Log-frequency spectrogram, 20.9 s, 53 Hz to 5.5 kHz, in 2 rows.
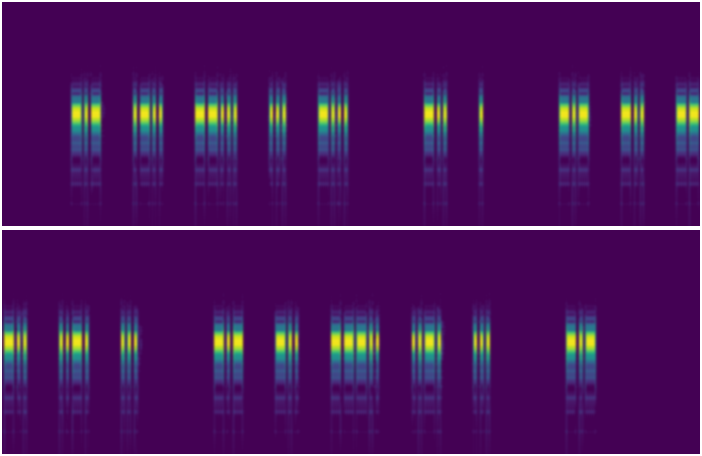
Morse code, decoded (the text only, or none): KL7SB DE KD8FS KD8FS K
